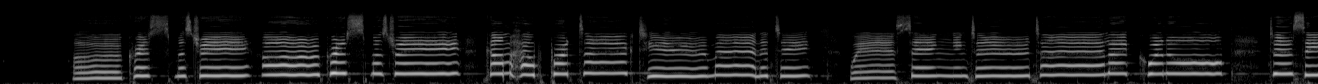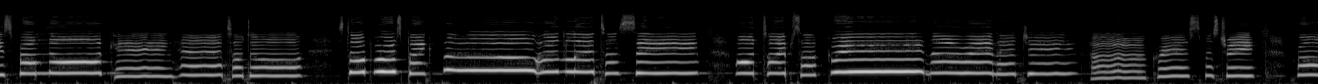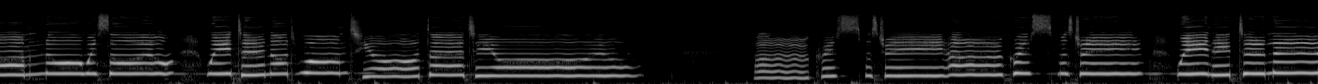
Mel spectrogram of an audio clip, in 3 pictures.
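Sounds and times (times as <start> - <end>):
soprano singing: 0.7 - 32.9, 33.9 - 39.5.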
